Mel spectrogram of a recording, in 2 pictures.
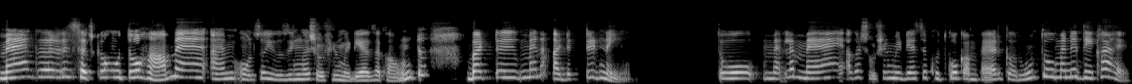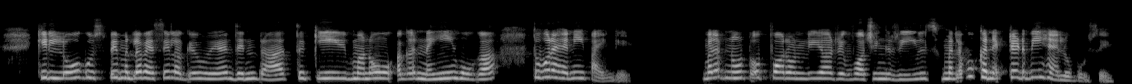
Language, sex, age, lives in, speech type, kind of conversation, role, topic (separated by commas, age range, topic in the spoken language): Hindi, female, 25-29, India, conversation, podcast, guest, Social media par khud ko dusron se compare karte waqt tum apne aap ko grounded kaise rakhte ho?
